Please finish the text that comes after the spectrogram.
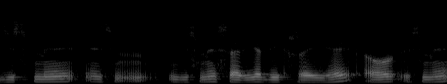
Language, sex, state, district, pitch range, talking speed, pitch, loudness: Hindi, male, Uttar Pradesh, Budaun, 110-120 Hz, 160 wpm, 115 Hz, -48 LUFS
